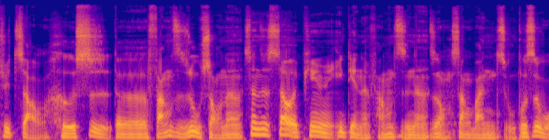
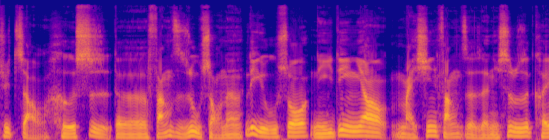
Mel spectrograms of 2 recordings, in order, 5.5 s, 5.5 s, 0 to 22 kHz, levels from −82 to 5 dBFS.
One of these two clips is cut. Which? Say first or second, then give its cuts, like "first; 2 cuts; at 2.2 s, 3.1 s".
first; 2 cuts; at 2.4 s, 4.3 s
